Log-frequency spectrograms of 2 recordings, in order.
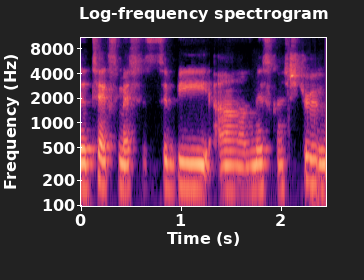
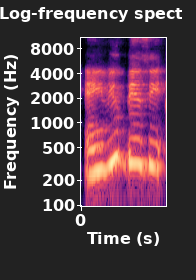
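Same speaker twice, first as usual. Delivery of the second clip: emphatic; 10 semitones higher, 8 dB louder than usual. Real, not acted. Sudden emphatic raise.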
